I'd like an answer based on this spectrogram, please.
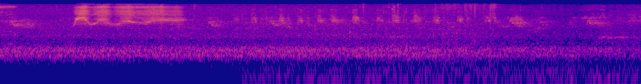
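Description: Steady outdoor background noise with faint high chirps repeating about three times a second, and a low hum that comes in about two seconds in.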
